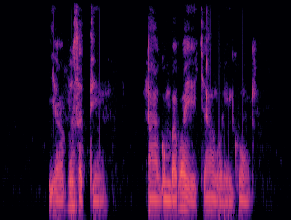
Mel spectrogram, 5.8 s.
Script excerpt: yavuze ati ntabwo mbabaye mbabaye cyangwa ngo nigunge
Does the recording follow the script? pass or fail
fail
